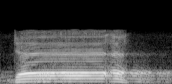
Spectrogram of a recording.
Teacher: يجد عندنا حرف مد اللي هو الألف الممدودة وبعدها الهمزة، هنا تحقق شرط المد المتصل.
